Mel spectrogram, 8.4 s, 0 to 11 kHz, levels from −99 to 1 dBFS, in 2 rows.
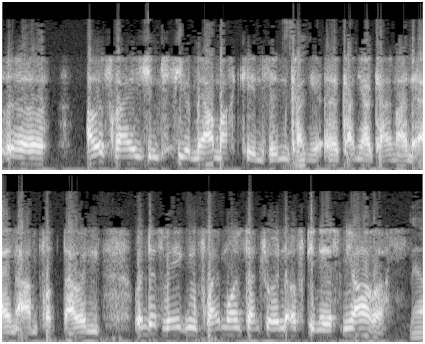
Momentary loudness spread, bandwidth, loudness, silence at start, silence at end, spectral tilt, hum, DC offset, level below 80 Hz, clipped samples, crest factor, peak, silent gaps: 6 LU; 8 kHz; -11 LUFS; 0 s; 0 s; -5 dB/octave; none; under 0.1%; -46 dBFS; 0.1%; 10 dB; 0 dBFS; none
